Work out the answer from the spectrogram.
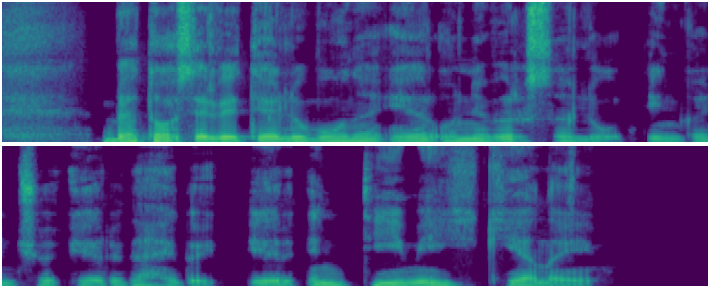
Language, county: Lithuanian, Vilnius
